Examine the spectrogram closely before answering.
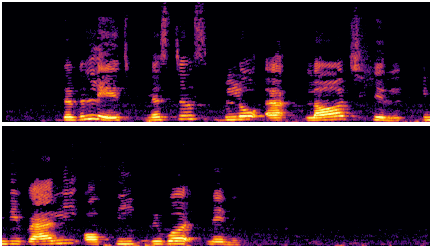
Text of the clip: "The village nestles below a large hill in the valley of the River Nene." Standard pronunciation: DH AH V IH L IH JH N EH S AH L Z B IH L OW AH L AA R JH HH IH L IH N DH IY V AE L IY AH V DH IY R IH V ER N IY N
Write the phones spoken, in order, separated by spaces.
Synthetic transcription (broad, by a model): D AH V IH L IH JH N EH S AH L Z B IH L OW AH L AA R JH HH IH L IH N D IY V AE L IY AH V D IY R IH V ER N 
